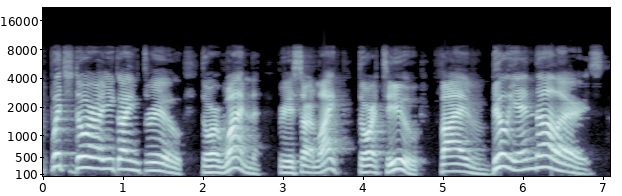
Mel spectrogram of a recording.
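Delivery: loud, slow game show announcer; game show host. Acted. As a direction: announce each door like a TV host. Reads a game-show style choice.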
